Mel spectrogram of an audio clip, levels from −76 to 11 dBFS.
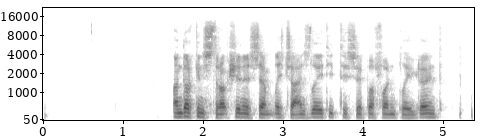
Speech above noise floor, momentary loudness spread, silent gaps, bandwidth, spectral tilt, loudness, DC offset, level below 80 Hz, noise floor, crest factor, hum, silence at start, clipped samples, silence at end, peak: over 63 dB; 7 LU; none; 14.5 kHz; -4.5 dB/octave; -28 LUFS; under 0.1%; -72 dBFS; under -90 dBFS; 20 dB; none; 1.65 s; under 0.1%; 0.4 s; -10 dBFS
